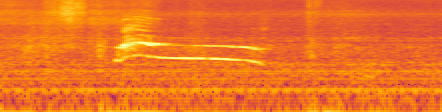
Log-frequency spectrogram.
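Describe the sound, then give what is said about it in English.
A single drawn-out cat meow, rising then slowly falling in pitch for about a second, fairly soft against a low steady background hum, with no talking. “Yes, kitty, I hear you.”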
